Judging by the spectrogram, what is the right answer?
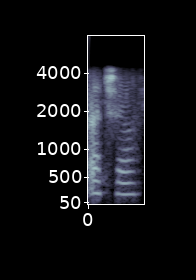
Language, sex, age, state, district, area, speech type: Kashmiri, female, 60+, Jammu and Kashmir, Srinagar, urban, conversation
